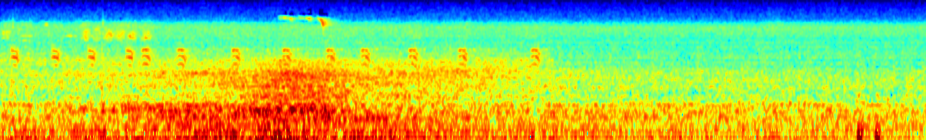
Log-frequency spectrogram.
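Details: White-breasted nuthatch song: a fast, even series of about eleven short nasal notes over roughly five seconds. A broad roaring background swells midway, and two sharp knocks sound near the end.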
